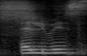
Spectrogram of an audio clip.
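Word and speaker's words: Elwes: do you say his last name El Elis Elis the guy from Saw right Elis okay go Elis di knows ah that must have been a hard preschool life for that guy it's Carrie Elis well have you been to Oklahoma City before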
